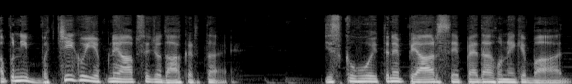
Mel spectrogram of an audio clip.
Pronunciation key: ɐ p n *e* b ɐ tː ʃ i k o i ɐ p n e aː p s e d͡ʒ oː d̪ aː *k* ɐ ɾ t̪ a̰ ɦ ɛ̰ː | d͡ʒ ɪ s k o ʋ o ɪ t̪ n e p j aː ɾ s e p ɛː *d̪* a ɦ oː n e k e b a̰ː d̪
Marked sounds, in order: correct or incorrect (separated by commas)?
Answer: incorrect, correct, correct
